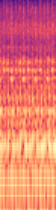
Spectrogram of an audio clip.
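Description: Camper van engine idling steadily at close range, a constant mid-pitched drone with no change in speed over a short moment.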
